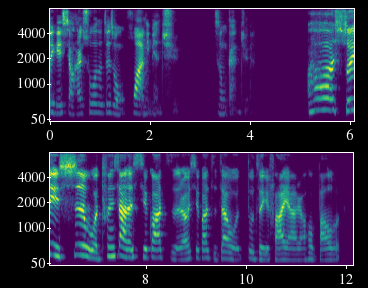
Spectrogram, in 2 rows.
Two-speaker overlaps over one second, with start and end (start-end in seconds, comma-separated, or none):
none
